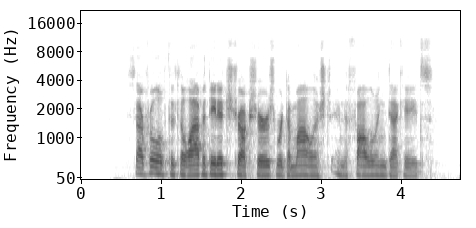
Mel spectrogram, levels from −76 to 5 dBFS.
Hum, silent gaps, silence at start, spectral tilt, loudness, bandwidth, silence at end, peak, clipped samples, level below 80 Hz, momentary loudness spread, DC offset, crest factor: none; none; 0.7 s; -6.5 dB/octave; -26 LUFS; 11.5 kHz; 0.35 s; -6 dBFS; under 0.1%; -58 dBFS; 13 LU; under 0.1%; 22 dB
